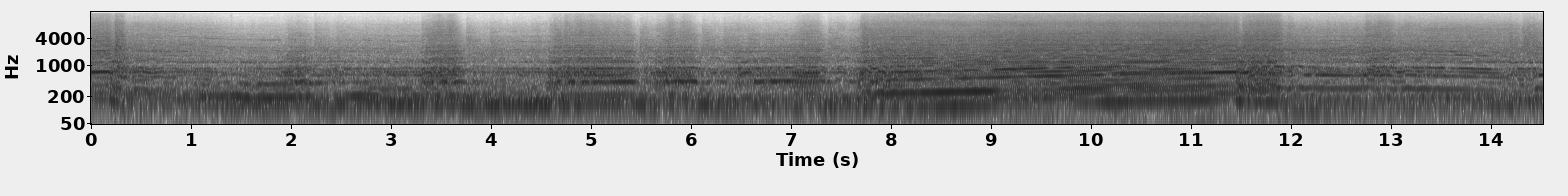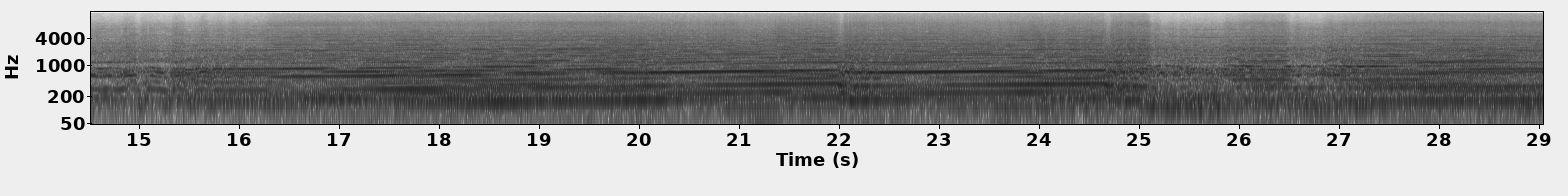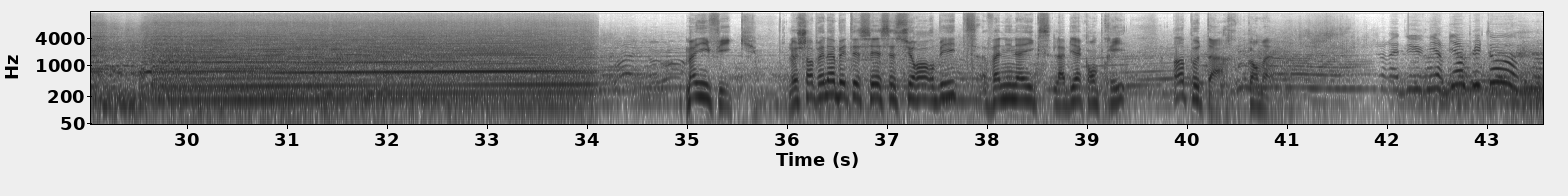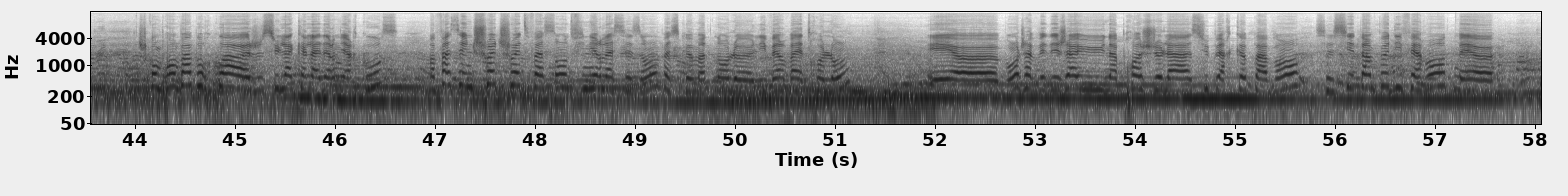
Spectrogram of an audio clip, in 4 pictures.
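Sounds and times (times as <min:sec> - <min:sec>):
race car engine through gears: 0:00.0 - 0:58.0.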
